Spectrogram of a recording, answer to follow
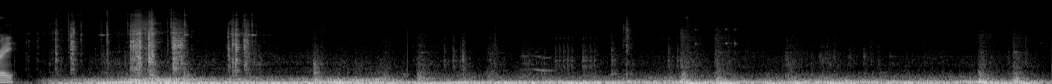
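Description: Night-train sleeper carriage running along the line, heard from inside the compartment: a steady low rumble with scattered sharp rattles and clicks, most of them in the first few seconds.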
